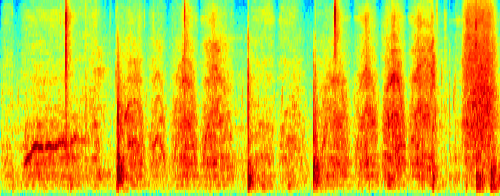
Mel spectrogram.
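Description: A craft tool burnishes a paper album frame, a series of close, dry rubbing and scraping strokes of uneven length with small clicks between them, fairly quiet.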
